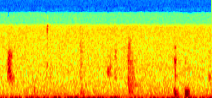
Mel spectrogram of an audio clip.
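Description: Faint, irregular clicks from someone working a computer, a few every second, over a low steady hum.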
